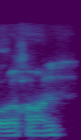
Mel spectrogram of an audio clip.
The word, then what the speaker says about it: Uhlhorn: When I went to Germany, there's a little tiny German town called Uhlhorn, and there's like all these ancestors of mine living there, and they all pronounce it Uhlhorn.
